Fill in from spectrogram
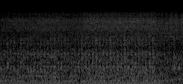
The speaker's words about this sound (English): It's April Fool's Day, 1996. A stolen Cadillac pulls to the curb in downtown Youngstown.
